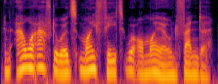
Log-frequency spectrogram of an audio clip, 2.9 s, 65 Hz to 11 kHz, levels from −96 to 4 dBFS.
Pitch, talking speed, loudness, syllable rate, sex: 135 Hz, 205 wpm, -17 LUFS, 5.2 syllables/s, male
